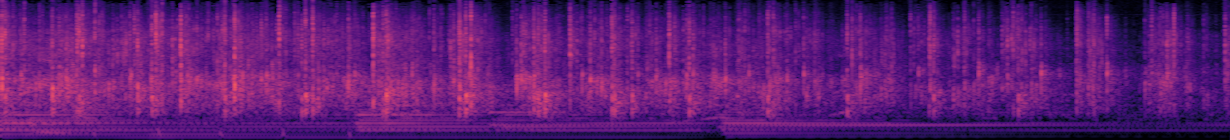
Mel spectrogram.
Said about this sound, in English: Why don't we give God a hand clap of praise, amen, for all that he's done.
